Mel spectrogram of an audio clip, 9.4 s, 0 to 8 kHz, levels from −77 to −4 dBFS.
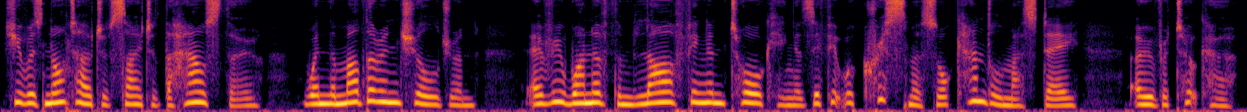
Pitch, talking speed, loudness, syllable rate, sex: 225 Hz, 205 wpm, -19 LUFS, 5.7 syllables/s, female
